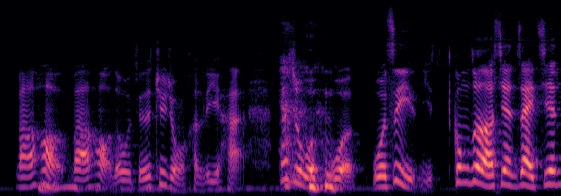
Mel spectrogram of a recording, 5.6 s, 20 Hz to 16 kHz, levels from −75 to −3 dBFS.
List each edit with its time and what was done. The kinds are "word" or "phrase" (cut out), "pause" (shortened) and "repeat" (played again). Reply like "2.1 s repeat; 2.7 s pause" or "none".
4.4 s pause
